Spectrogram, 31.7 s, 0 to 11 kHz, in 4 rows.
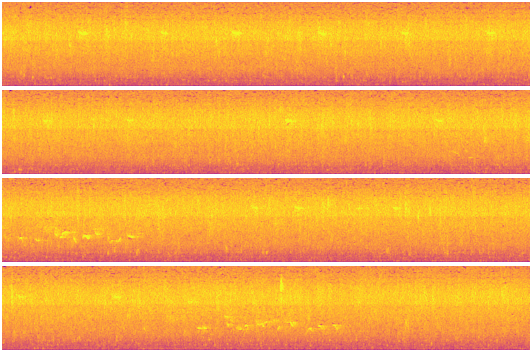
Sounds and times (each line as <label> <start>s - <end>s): small creek flows over pebbles and around rocks 0.0s - 31.6s
Occasional birdsong 15.8s - 18.0s
Occasional birdsong 26.7s - 28.9s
